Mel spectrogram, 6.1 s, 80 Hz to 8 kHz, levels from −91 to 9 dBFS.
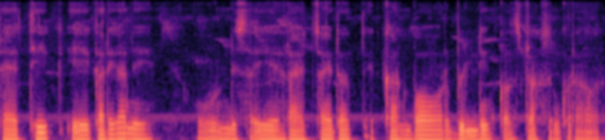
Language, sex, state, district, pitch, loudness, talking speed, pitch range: Chakma, male, Tripura, Unakoti, 100 Hz, -19 LUFS, 150 wpm, 100-110 Hz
